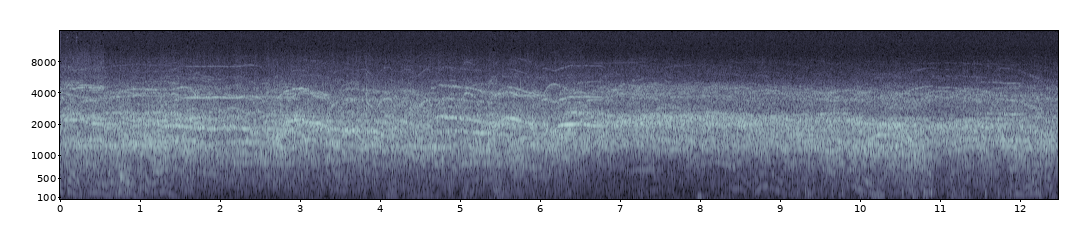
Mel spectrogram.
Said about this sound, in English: But this, I never heard or saw such bedlam in my life. Yeah. Now, when they're finished, the screams keep going on.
